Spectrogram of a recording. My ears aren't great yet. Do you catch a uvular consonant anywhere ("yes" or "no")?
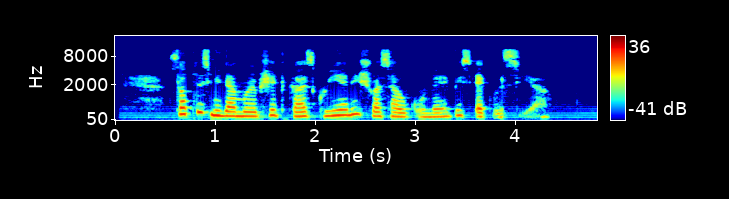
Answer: no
